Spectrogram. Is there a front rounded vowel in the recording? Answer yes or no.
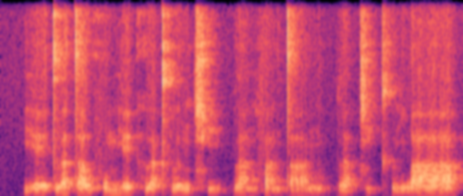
no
